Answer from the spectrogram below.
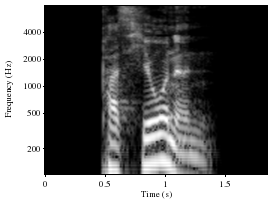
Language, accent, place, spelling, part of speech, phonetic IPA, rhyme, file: German, Germany, Berlin, Passionen, noun, [paˈsi̯oːnən], -oːnən, De-Passionen.ogg
- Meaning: plural of Passion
